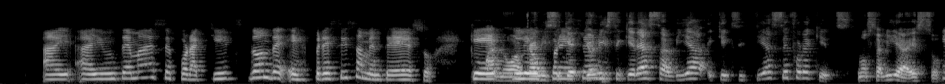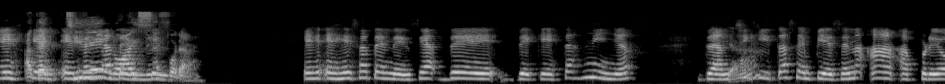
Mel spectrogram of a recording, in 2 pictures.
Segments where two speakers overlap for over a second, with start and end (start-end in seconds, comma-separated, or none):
4.8-6.1, 9.4-11.4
